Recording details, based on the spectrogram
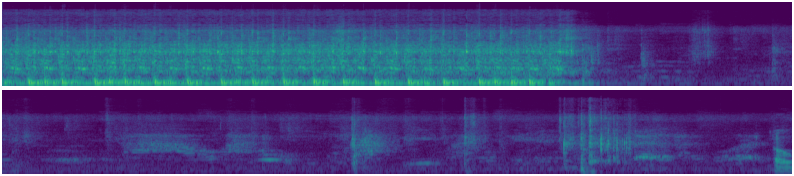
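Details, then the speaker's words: Honda Astrea Grand motorcycle after disassembling the magneto cover to fix a whining "nik nik" noise from the magneto area: engine idles with even steady firing pulses for about four seconds then shuts off, strange noise gone. "suaranya sudah tidak ada lagi."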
